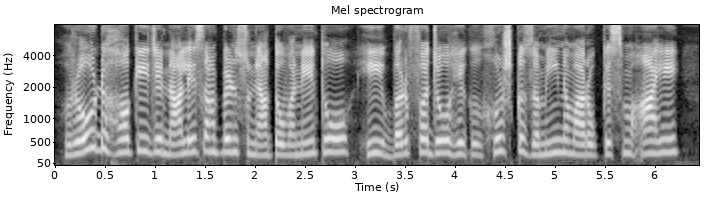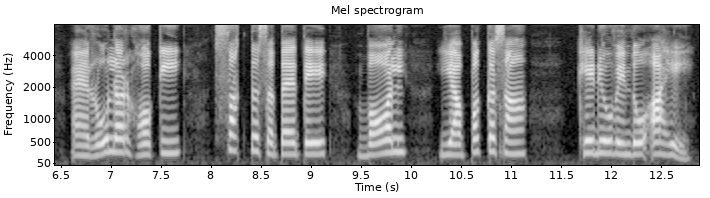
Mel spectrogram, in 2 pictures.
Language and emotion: Sindhi, neutral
